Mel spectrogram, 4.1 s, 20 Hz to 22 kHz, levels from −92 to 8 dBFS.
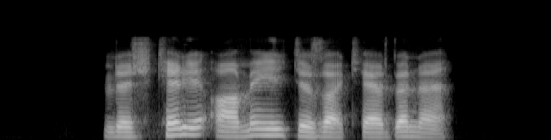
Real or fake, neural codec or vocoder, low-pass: fake; autoencoder, 22.05 kHz, a latent of 192 numbers a frame, VITS, trained on one speaker; 7.2 kHz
